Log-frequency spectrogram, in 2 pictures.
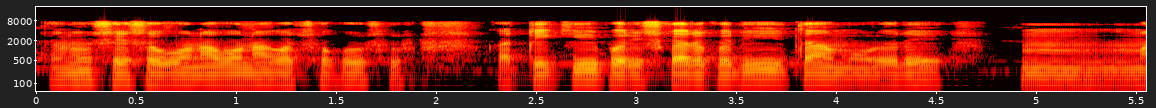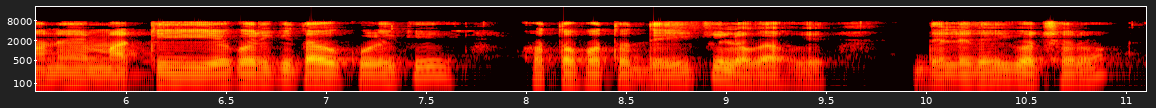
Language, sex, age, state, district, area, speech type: Odia, male, 45-60, Odisha, Mayurbhanj, rural, spontaneous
